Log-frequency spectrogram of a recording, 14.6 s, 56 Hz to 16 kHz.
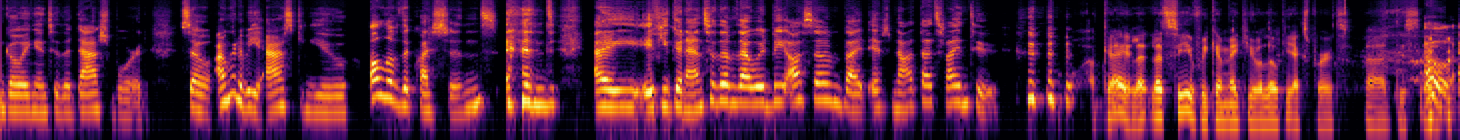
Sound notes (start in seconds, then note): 10.4 laughing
